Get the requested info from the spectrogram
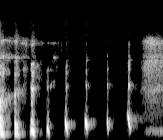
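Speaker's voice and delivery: breathy laugh. Real, not acted.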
